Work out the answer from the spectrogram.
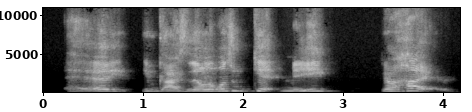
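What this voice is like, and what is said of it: Poor imitation of another person's voice. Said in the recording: “terrible Paul Hogan impression.”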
